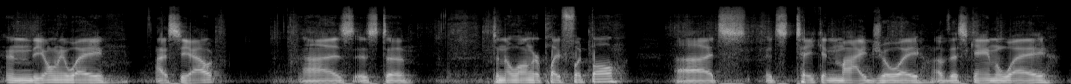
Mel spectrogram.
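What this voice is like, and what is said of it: Choked up, emotional voice. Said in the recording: “he's getting choked up a little bit there”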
